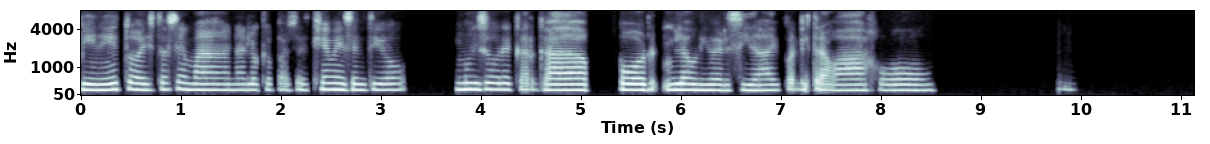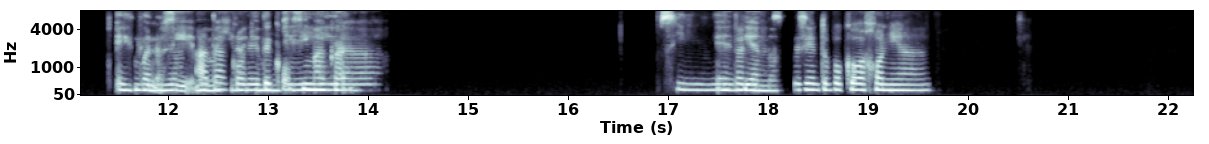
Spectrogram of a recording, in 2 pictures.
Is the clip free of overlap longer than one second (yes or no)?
no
